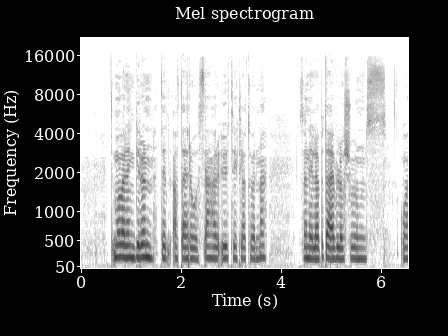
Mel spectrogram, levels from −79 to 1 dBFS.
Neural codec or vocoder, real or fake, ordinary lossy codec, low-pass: vocoder, 44.1 kHz, 128 mel bands, Pupu-Vocoder; fake; AAC, 48 kbps; 19.8 kHz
